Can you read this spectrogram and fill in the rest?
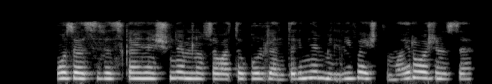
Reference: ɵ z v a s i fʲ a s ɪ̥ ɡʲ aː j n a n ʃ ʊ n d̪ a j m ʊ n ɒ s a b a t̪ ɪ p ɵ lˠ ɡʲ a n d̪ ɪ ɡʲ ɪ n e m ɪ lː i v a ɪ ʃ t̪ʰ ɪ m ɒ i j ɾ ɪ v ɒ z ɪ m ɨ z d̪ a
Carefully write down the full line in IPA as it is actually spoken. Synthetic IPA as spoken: ɵ z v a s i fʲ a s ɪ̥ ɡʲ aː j n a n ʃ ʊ n d̪ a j m ʊ n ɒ s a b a t̪ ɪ b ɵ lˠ ɡʲ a n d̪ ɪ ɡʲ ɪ n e m ɪ lː i v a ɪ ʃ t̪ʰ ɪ m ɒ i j ɾ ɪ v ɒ ʒ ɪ m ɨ z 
